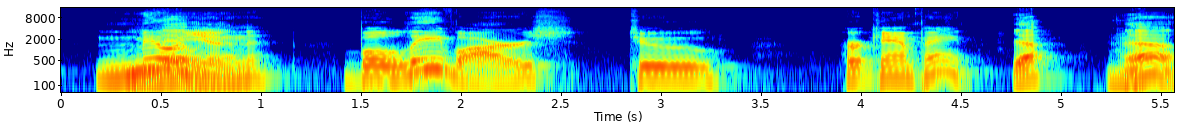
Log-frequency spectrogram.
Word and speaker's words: bolivars: Bolivars. Bolivars.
